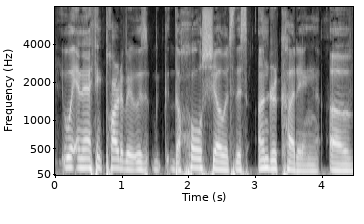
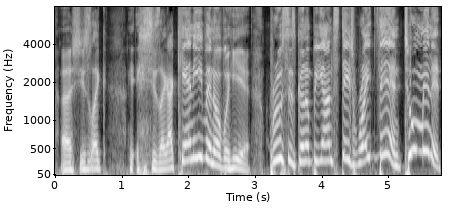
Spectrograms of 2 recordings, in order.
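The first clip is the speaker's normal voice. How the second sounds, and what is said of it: Jersey accent. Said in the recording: “I can do a Jersey accent because I'm from Jersey”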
